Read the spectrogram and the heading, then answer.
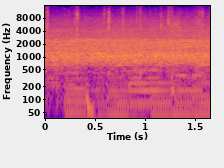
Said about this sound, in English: Hear the crowd roar.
